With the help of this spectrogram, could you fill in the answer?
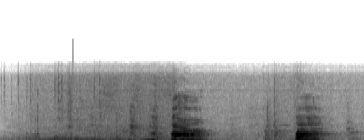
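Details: Siberian Husky puppy playing rough with a man indoors: a low rumbling growl, then two harsh, gruff bark-like bursts about a second apart.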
